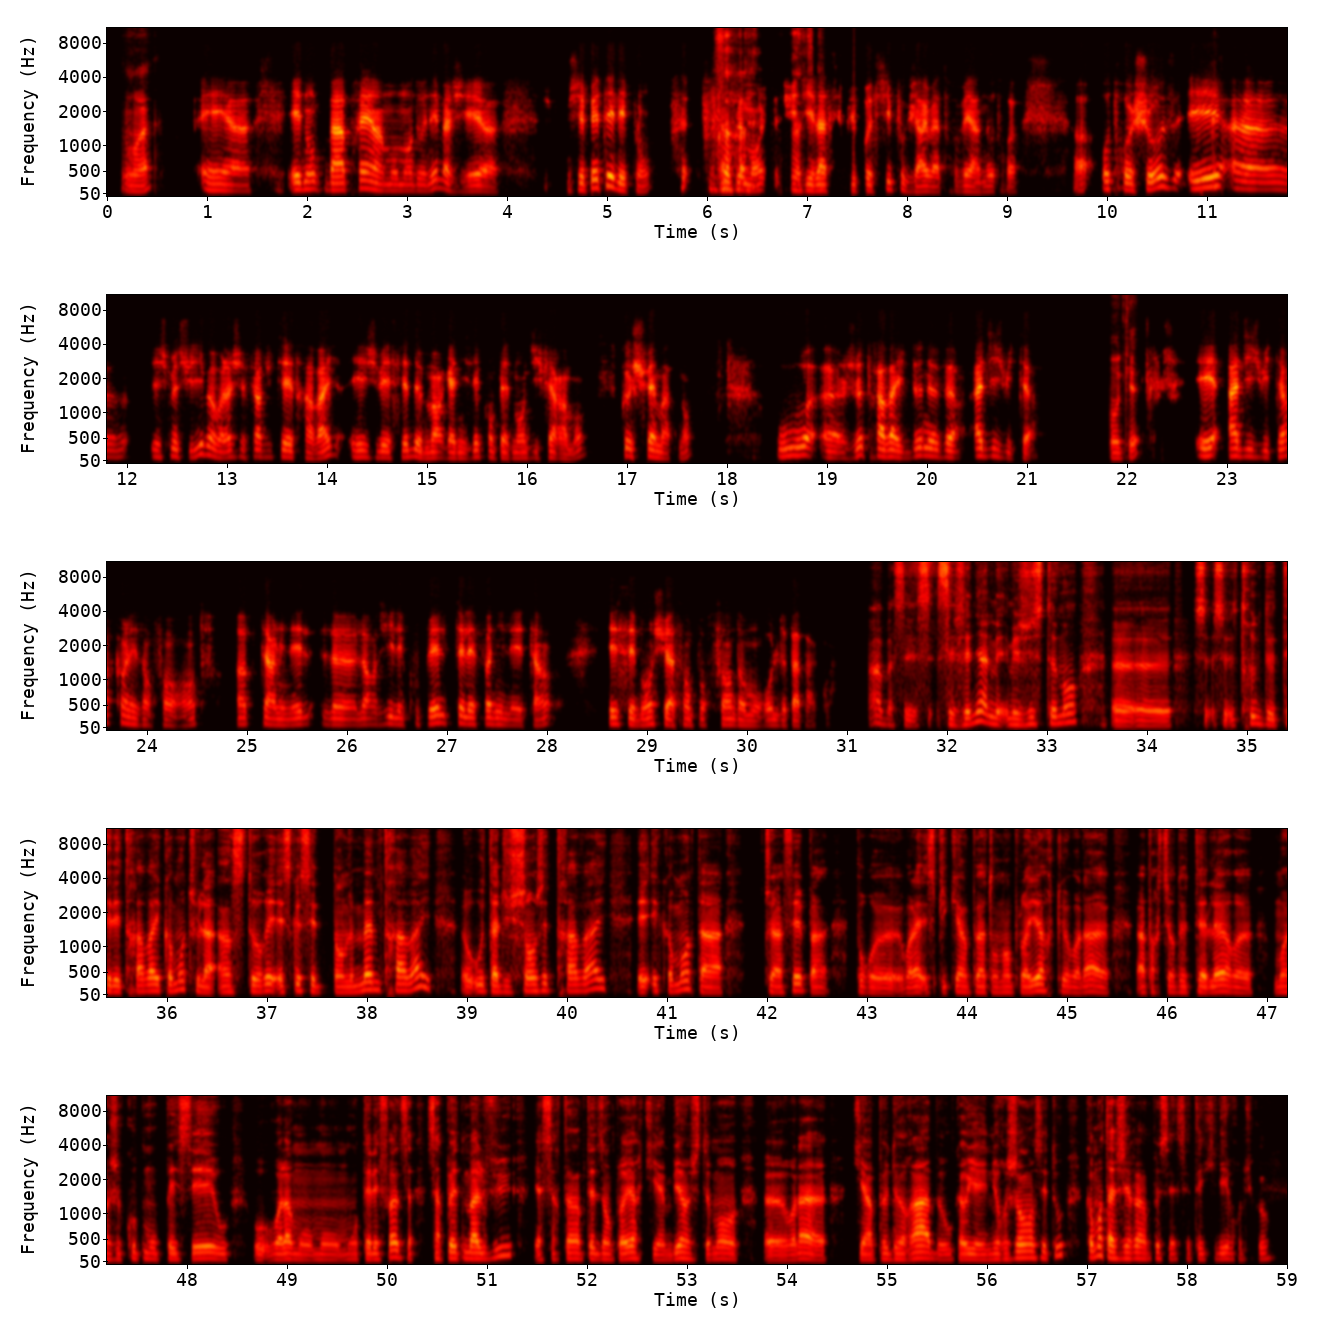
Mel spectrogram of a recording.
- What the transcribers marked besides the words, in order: chuckle; laughing while speaking: "Ouais"; other background noise; tapping
- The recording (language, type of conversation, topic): French, podcast, Comment équilibrez-vous travail et vie personnelle quand vous télétravaillez à la maison ?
